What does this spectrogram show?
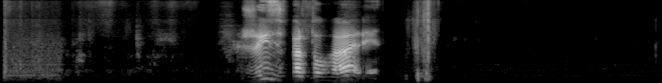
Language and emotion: Russian, neutral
